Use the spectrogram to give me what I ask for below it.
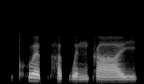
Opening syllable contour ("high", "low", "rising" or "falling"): high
